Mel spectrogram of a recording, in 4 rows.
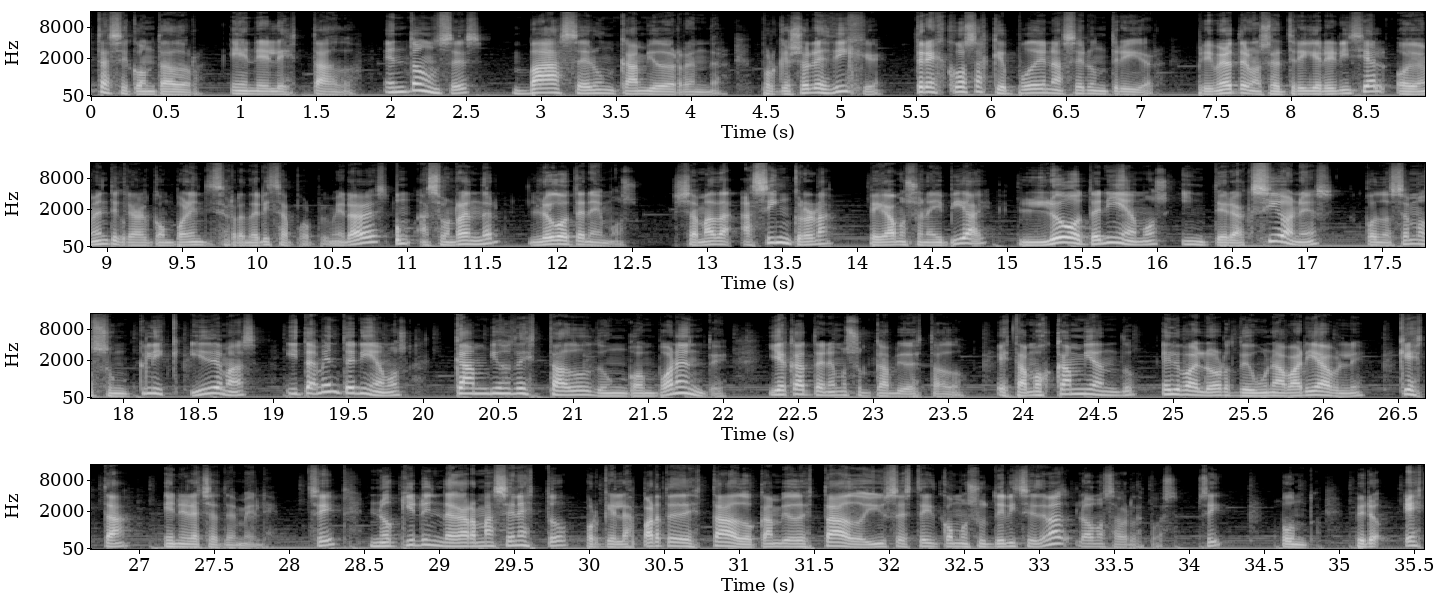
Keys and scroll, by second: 0.0-1.6 typing, 1.8 Escape, 2.7-3.6 typing, 4.3 Escape, 23.2 Escape, 23.7 shift+v, 24.3 e, 25.0 Escape, 26.3 j, 26.9 j, 27.4 k, 28.0 Escape, 28.3 k, 29.5 k, 29.8 j, 30.4 Escape.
